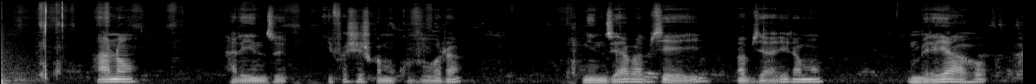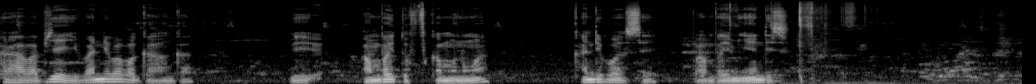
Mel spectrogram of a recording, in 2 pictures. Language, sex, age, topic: Kinyarwanda, male, 25-35, health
